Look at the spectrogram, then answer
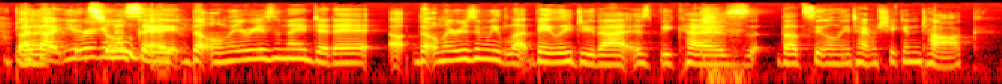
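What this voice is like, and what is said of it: Squeaky, partly lost voice. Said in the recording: “A little bit squeaky. My voice is just a little bit gone.”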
